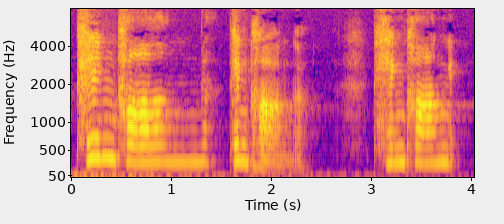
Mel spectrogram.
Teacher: in the word ping pong we're going to give equal stress to both syllables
